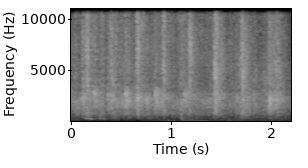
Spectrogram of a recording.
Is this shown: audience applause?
yes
